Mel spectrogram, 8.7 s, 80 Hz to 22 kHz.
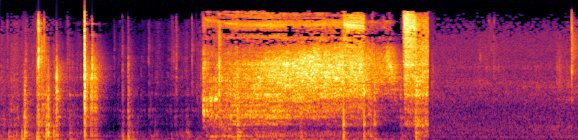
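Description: SodaStream home carbonator: a few clicks as the bottle is fitted, then a steady loud hiss of CO2 being pushed into the bottle for about three seconds, ending in a short, sharp burst as the pressure is vented.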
